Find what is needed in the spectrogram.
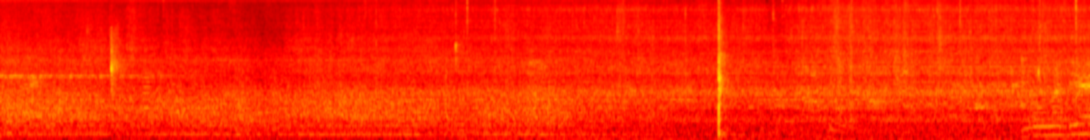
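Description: Pottery workshop room sound: a steady low hum under a noisy background, with a single sharp click about seven seconds in.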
